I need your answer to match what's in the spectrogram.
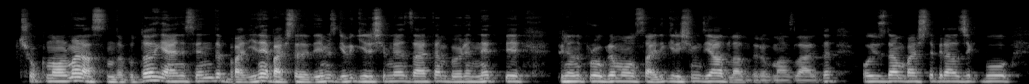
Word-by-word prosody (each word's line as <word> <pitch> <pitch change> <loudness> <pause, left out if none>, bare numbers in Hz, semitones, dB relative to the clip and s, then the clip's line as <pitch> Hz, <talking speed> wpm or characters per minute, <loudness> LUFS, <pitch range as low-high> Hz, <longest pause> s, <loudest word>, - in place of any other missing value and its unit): Çok - - -7
normal, 145 +4 +5
aslında, 115 -3 +1
bu 110 0 -8
da. 185 +2 +6
Yani, 135 -5 +3
senin 145 +4 -3
de 165 -9 -3
baş 115 -1 +1
yine 155 +4 +4
başta 120 0 +3
dediğimiz 120 +5 0
gibi 130 +4 -1
girişimlerin, 135 +2 -1
zaten, 130 +1 0
böyle 125 0 -1
net 140 0 -2
bir 135 -1 0 0.3
planı 135 0 +2
programı 140 +1 +2
olsaydı 130 -3 0
girişim 135 +1 -3
diye 135 +1 +2
adlandırılmazlardı. 95 +1 -4 0.3
O 135 0 0
yüzden 140 +2 0
başta 140 +1 -2
birazcık 135 -1 -2
bu, 140 0 -1
135 Hz, 170 wpm, -22 LUFS, 125-140 Hz, 0.3 s, da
